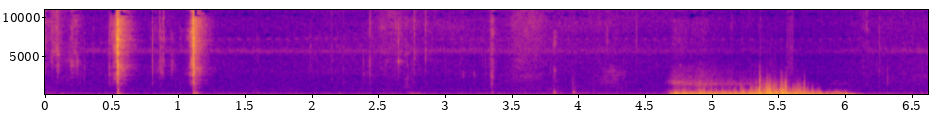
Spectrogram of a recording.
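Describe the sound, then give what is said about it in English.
A lighter is flicked twice with sharp, bright clicks, followed by a few faint ticks and then a loud, rough rushing burst lasting over a second as it catches to light up a smoke. No one speaks. “We're going to spark up first, and then we'll start the conversation.”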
